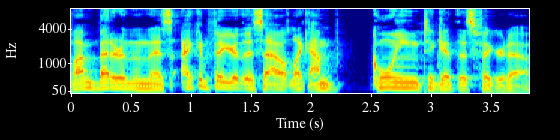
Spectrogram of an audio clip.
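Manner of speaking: ordinary talk, nothing marked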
